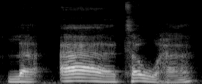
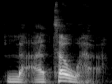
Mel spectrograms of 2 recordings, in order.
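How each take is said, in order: First: The vowel on the hamza is drawn out long. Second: The vowel on the hamza is kept short. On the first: "recite this with an elongation on the hamza" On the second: "without elongating the hamza"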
